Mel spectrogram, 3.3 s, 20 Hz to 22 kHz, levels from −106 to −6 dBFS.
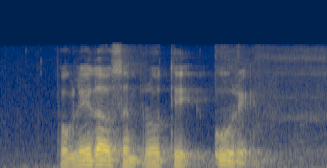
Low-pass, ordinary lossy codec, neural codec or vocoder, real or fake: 7.2 kHz; none; vocoder, 44.1 kHz, 128 mel bands every 512 samples, BigVGAN v2; fake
